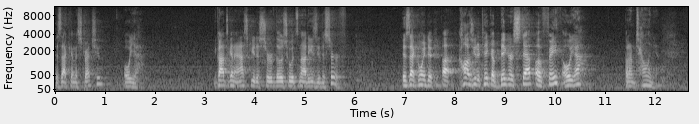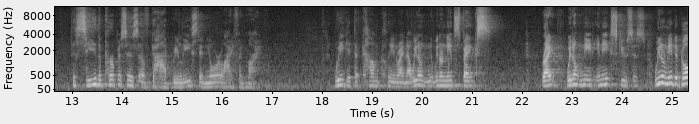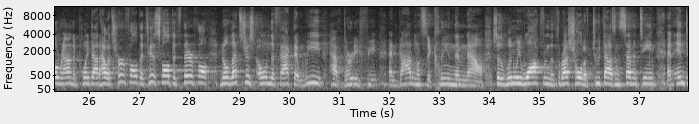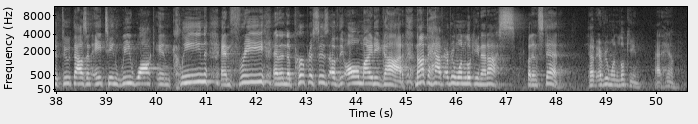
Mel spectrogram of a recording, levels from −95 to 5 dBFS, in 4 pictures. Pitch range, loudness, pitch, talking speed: 145-205 Hz, -20 LUFS, 180 Hz, 180 wpm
